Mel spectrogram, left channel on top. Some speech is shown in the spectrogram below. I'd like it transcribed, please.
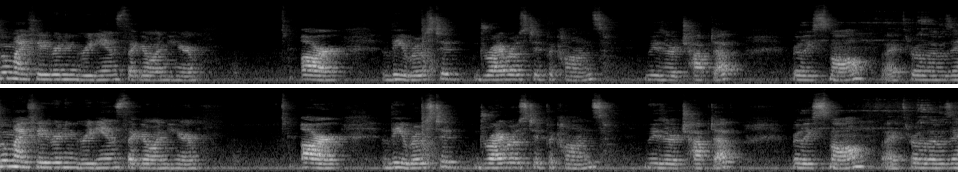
of my favorite ingredients that go in here are the dry roasted pecans. These are chopped up really small. I throw those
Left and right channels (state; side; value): quieter; left; 4.3 dB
